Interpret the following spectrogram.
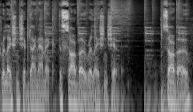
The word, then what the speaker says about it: Särbo: Särbo, pronounced Särbo, means living apart together.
